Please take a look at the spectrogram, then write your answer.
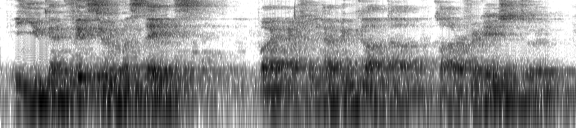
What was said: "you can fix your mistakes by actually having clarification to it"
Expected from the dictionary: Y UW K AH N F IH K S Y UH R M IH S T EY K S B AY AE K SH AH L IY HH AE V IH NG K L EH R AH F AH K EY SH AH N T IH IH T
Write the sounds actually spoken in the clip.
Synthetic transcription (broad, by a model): Y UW K AH N F IH K S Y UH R M IH S T EY K S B AY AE K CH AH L IY HH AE V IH NG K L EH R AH F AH K EY SH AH N T IH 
